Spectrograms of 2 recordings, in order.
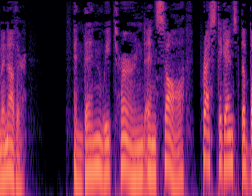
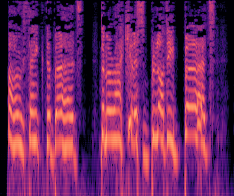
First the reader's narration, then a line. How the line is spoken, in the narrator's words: Emma cried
